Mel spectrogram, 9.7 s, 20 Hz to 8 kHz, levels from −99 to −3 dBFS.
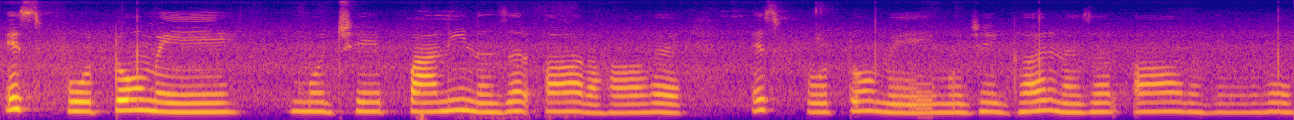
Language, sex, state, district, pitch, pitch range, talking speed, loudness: Hindi, female, Madhya Pradesh, Umaria, 230 Hz, 220-240 Hz, 110 wpm, -21 LUFS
